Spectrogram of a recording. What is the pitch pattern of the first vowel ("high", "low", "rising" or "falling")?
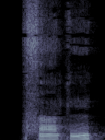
low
